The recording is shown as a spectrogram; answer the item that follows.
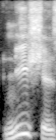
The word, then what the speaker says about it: niches: is I've picked Niche niches or niches however you want to pronounce it that maybe weren't the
